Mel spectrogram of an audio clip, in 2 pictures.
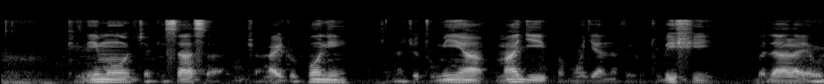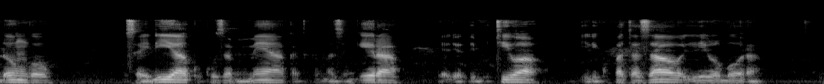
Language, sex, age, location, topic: Swahili, male, 25-35, Dar es Salaam, agriculture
